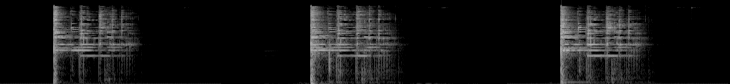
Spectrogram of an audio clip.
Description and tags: Breaking plate 2
A plate being dropped and breaking on impact.
Recorded with:
Zoom H4n on 90° XY Stereo setup
Zoom H4n op 120° XY Stereo setup
Octava MK-012 ORTF Stereo setup
The recordings are in this order.
breaking, dropping, falling, floor, glass, glasses, ortf, plate, plates, xy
